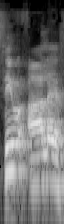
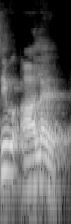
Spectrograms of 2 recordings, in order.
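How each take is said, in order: First: Two words are said separately, vowels kept apart. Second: Two words are said separately, vowels kept apart.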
